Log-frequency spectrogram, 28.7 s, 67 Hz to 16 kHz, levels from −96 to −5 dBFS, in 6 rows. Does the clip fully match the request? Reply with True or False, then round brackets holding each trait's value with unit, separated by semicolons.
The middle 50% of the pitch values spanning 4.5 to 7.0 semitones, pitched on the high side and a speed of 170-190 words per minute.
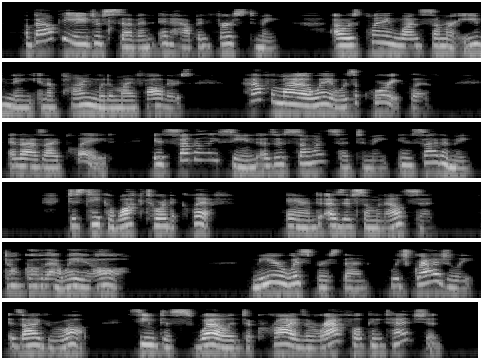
True (5.1 semitones; 230 Hz; 175 wpm)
